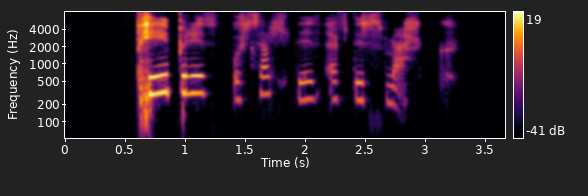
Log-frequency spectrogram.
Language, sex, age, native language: Icelandic, female, 10, Icelandic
